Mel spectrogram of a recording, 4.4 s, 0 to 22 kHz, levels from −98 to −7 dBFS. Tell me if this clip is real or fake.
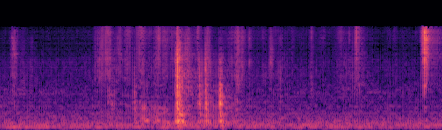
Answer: fake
